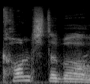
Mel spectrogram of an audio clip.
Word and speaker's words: Constable: See, that's how you pronounce it. Constable. It's got an O in it. It's not you.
